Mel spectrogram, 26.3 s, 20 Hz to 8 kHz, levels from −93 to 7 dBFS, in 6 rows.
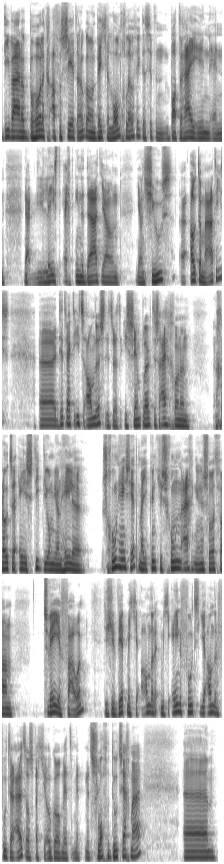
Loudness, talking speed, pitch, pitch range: -21 LUFS, 205 wpm, 125 Hz, 115-140 Hz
